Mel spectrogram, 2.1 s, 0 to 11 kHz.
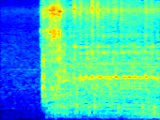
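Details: RedMax EBZ8050 two-stroke backpack leaf blower restarted after new piston rings for a no-compression issue: quick catch, then steady, high, even buzz with no misfire or hunting; normal start and run.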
